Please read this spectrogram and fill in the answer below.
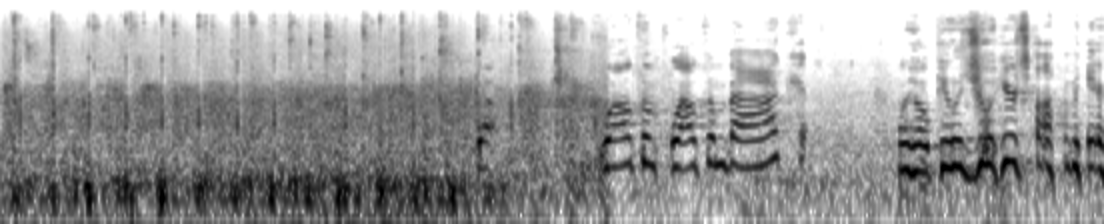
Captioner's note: applause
